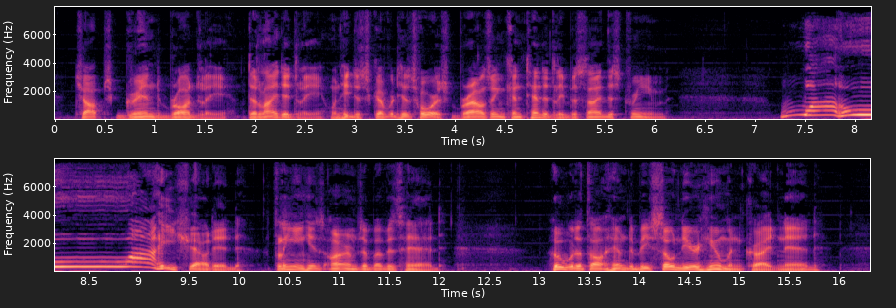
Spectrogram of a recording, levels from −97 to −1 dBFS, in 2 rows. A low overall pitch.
Yes: very low, 95 Hz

